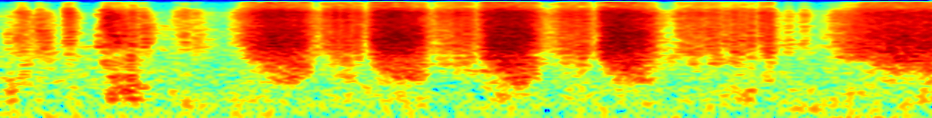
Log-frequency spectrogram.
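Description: A long-handled push brush scrubs a red woven wool Persian rug that is wet with brown, dirty foam. Five loud, bright, wet swishing strokes stand out between softer scrubbing, each a broad, hissy rub with a quick fade.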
